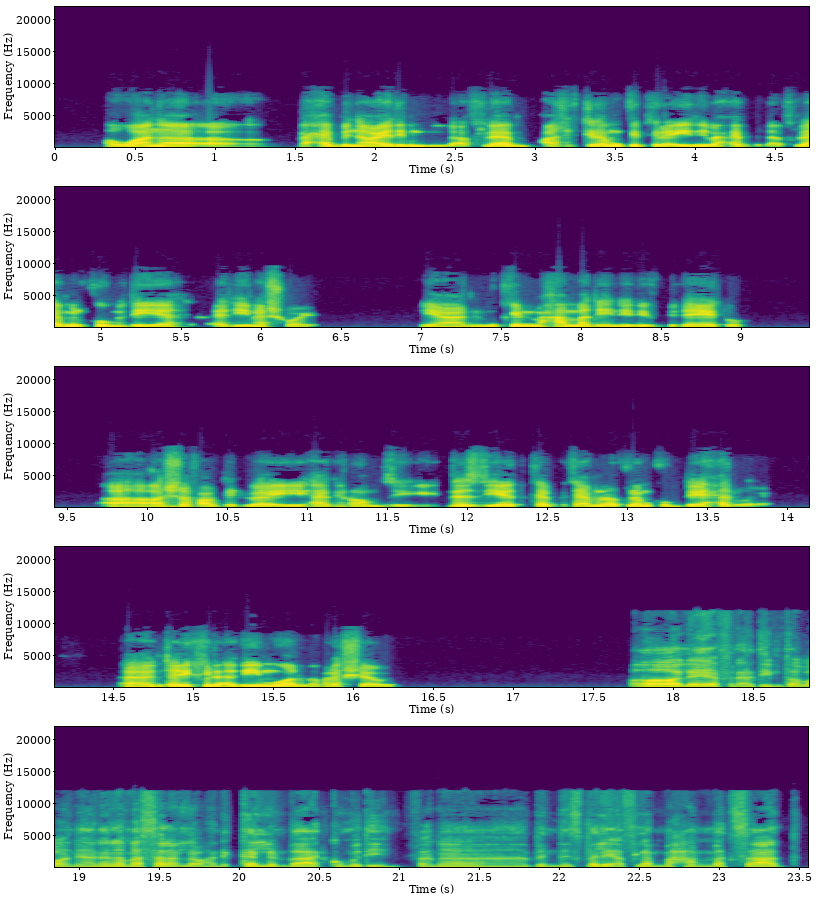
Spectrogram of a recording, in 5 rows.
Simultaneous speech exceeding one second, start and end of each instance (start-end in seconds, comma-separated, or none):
none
